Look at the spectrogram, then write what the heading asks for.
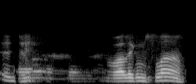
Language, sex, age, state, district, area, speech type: Kashmiri, female, 30-45, Jammu and Kashmir, Srinagar, urban, conversation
